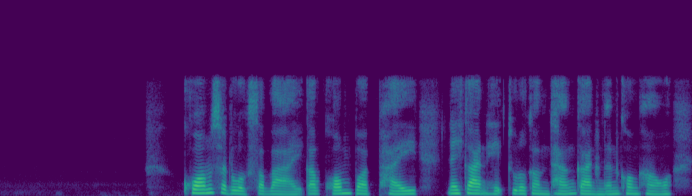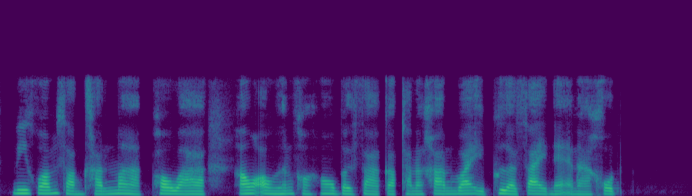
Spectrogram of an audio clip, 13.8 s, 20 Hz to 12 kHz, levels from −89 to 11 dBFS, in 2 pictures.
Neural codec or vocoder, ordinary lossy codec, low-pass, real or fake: codec, 16 kHz, 0.8 kbps, ZipCodec; none; 7.2 kHz; fake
